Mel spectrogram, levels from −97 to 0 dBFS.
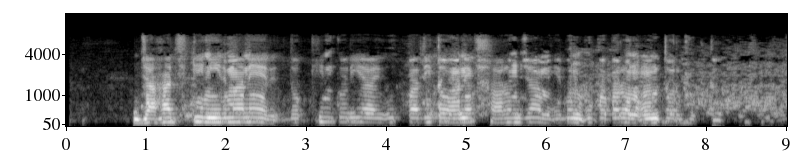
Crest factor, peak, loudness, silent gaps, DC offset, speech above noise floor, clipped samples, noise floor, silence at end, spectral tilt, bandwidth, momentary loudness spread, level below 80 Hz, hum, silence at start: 18 dB; -2 dBFS; -17 LUFS; none; under 0.1%; 45 dB; under 0.1%; -63 dBFS; 0 s; -5 dB/octave; 8 kHz; 17 LU; -60 dBFS; none; 0.85 s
